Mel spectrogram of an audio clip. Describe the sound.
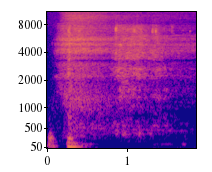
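A deep breath in and out during a guided breathing exercise: a sharp nasal draw and a long, soft, airy breath, faint and with no speech.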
